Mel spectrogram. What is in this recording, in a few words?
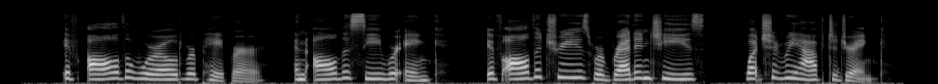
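female US, classic rhymes; If All the World Were Paper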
